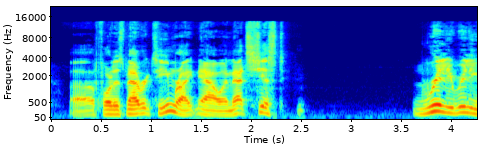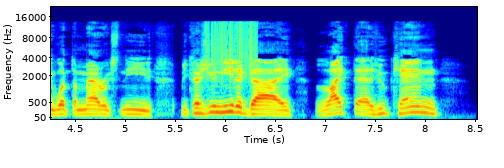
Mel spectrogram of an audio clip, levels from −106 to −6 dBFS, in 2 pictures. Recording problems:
crackling; noticeable; at 6 s; 10 dB below the speech

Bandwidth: 13.5 kHz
